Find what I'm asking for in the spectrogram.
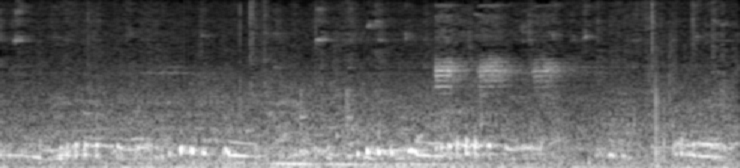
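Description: Racing pigeons cooing in a loft, with soft, repeated throaty coos rising and falling over a steady noisy background, close and fairly loud.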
